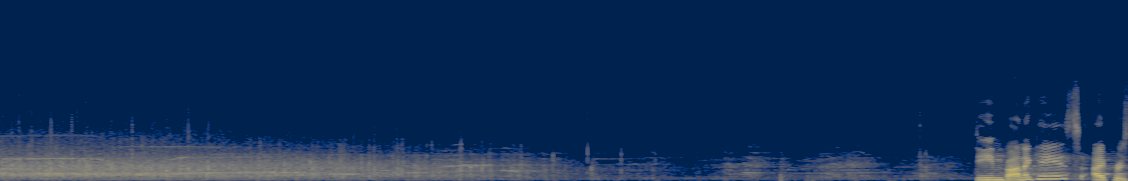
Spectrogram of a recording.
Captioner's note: applause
